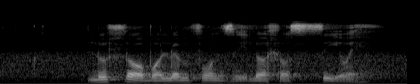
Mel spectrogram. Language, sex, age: Swati, male, 22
